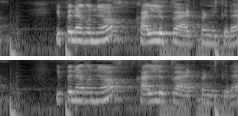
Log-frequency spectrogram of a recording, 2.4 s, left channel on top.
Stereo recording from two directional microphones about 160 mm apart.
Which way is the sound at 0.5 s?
40° left (ahead or behind).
